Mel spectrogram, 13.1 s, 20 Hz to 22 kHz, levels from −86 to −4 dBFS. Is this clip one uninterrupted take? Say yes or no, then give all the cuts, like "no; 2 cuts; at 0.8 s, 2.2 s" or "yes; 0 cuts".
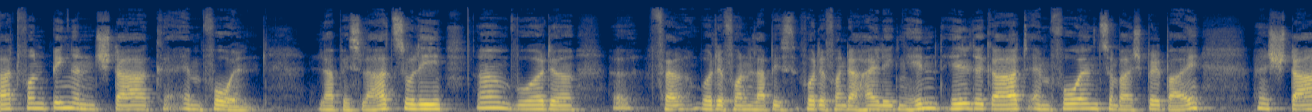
yes; 0 cuts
